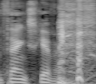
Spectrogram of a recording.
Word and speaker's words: Thanksgiving: So what are you guys doing for Thanksgiving? – Teaching Val where to put the emphasis on which syllable. Thanksgiving.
